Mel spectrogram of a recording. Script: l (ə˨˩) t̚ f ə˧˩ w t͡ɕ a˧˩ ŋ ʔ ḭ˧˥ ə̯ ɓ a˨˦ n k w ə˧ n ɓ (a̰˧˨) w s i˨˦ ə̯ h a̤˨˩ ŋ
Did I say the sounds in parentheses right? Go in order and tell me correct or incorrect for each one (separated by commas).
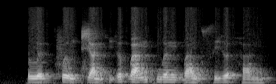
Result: correct, incorrect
